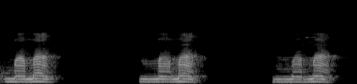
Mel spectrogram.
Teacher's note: el sonido, en lugar de salir por la boca, sale por la cavidad nasal, por la nariz.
